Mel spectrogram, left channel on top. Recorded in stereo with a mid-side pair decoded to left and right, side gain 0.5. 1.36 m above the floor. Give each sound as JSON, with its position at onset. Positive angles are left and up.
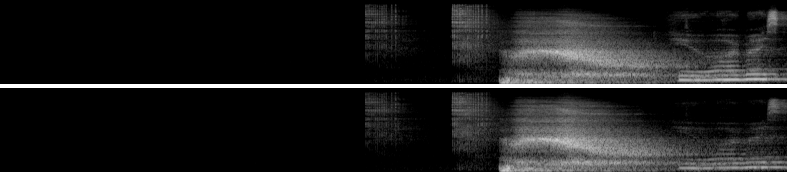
{"t": 3.6, "sound": "a rattle", "azimuth_deg": 15, "distance_m": 4.0}
{"t": 5.0, "sound": "a whoosh", "azimuth_deg": -25, "distance_m": 7.0}
{"t": 6.5, "sound": "singing", "azimuth_deg": 60, "distance_m": 1.8}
